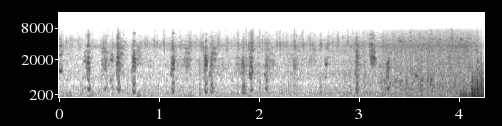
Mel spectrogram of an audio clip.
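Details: Hungry ducks being fed at the Kirchsee lake in Preetz: a busy flock gives a dense stream of short, rasping quacks and chatter, overlapping in quick bursts, with a low rumble of handling noise at the end.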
